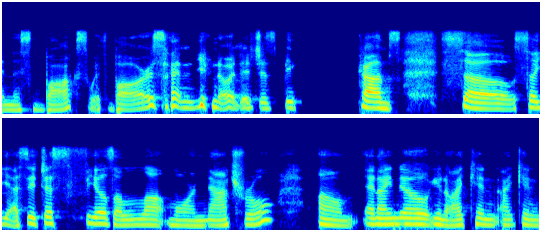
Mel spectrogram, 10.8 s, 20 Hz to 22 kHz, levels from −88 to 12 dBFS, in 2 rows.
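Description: Speech carried over an Opus call link, with nothing above about 8 kHz, shows three faults. First, a lost packet rebuilt from error correction, at 0.93 to 0.99 s, just after "this box". Two packets went missing. The packets that followed each held a low-bitrate spare copy. The decoder played those copies, so about 40 ms was rebuilt rather than dropped. There is no gap. That short stretch just sounds rougher and noisier than its surroundings.

Second, a playback stall runs from 2.99 to 3.57 s, right after "know and it just". The sound cuts out mid-flow and stays silent for about 560 ms before it resumes. The likely cause is the player running out of buffered audio, or its thread being blocked, until it could catch up.

Third, scattered short gaps run from 7.36 s to the end, starting after "feels a lot more". Packets were lost or arrived late here and there across this final stretch. Each time, the receiver filled the small hole by stretching out the last bit of sound. 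The audio stays mostly clear. But it picks up brief ticks, smears and hiccups that come and go until the clip ends.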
